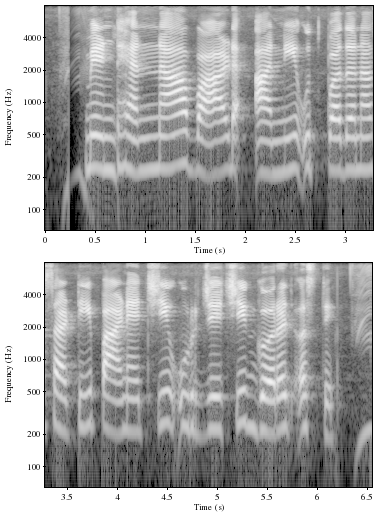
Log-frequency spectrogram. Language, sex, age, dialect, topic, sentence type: Marathi, male, 18-24, Varhadi, agriculture, statement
